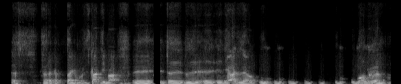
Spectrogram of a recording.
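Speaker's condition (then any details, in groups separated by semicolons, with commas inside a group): Cerebral palsy; since birth; speech not very clear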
